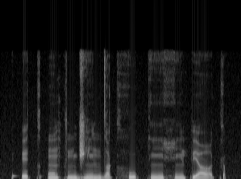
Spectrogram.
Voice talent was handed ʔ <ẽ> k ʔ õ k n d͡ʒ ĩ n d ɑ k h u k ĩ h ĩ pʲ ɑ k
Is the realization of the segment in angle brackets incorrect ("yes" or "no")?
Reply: yes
